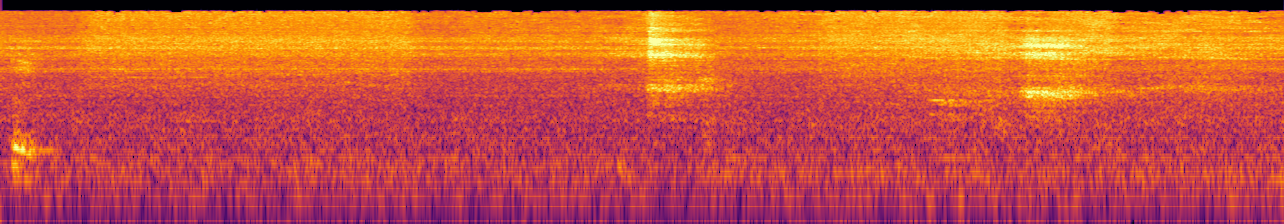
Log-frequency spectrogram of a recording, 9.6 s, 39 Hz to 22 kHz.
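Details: Steady loud hiss of dental suction and air-water spray with brief louder bursts during a routine cleaning and fluoride visit of a 5-year-old girl, previously treated for a cavity with drilling and filling.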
